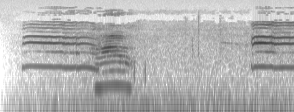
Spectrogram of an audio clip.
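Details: Domestic cat meowing: a long tonal meow with a bending pitch near the middle, then a second meow starting about two seconds later. A steady low hum runs underneath.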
